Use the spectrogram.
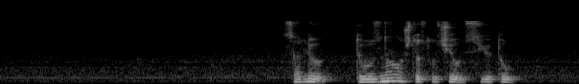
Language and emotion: Russian, neutral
